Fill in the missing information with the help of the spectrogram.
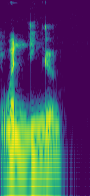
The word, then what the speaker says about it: Wendigo: Jersey Devil, Bigfoot, the Wendigo. Is that how you say it? Wendigo? – Wendigo.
